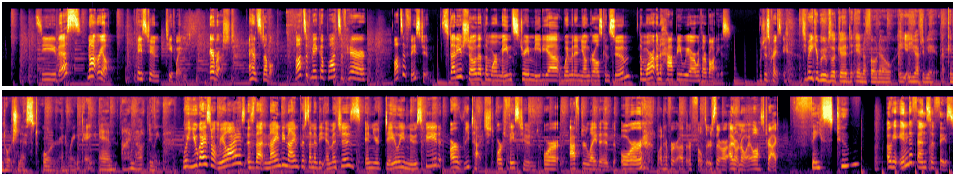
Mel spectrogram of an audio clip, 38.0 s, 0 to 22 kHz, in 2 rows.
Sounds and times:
Music: 0.0s - 38.0s
Speech: 0.7s - 14.6s, 15.2s - 38.0s.

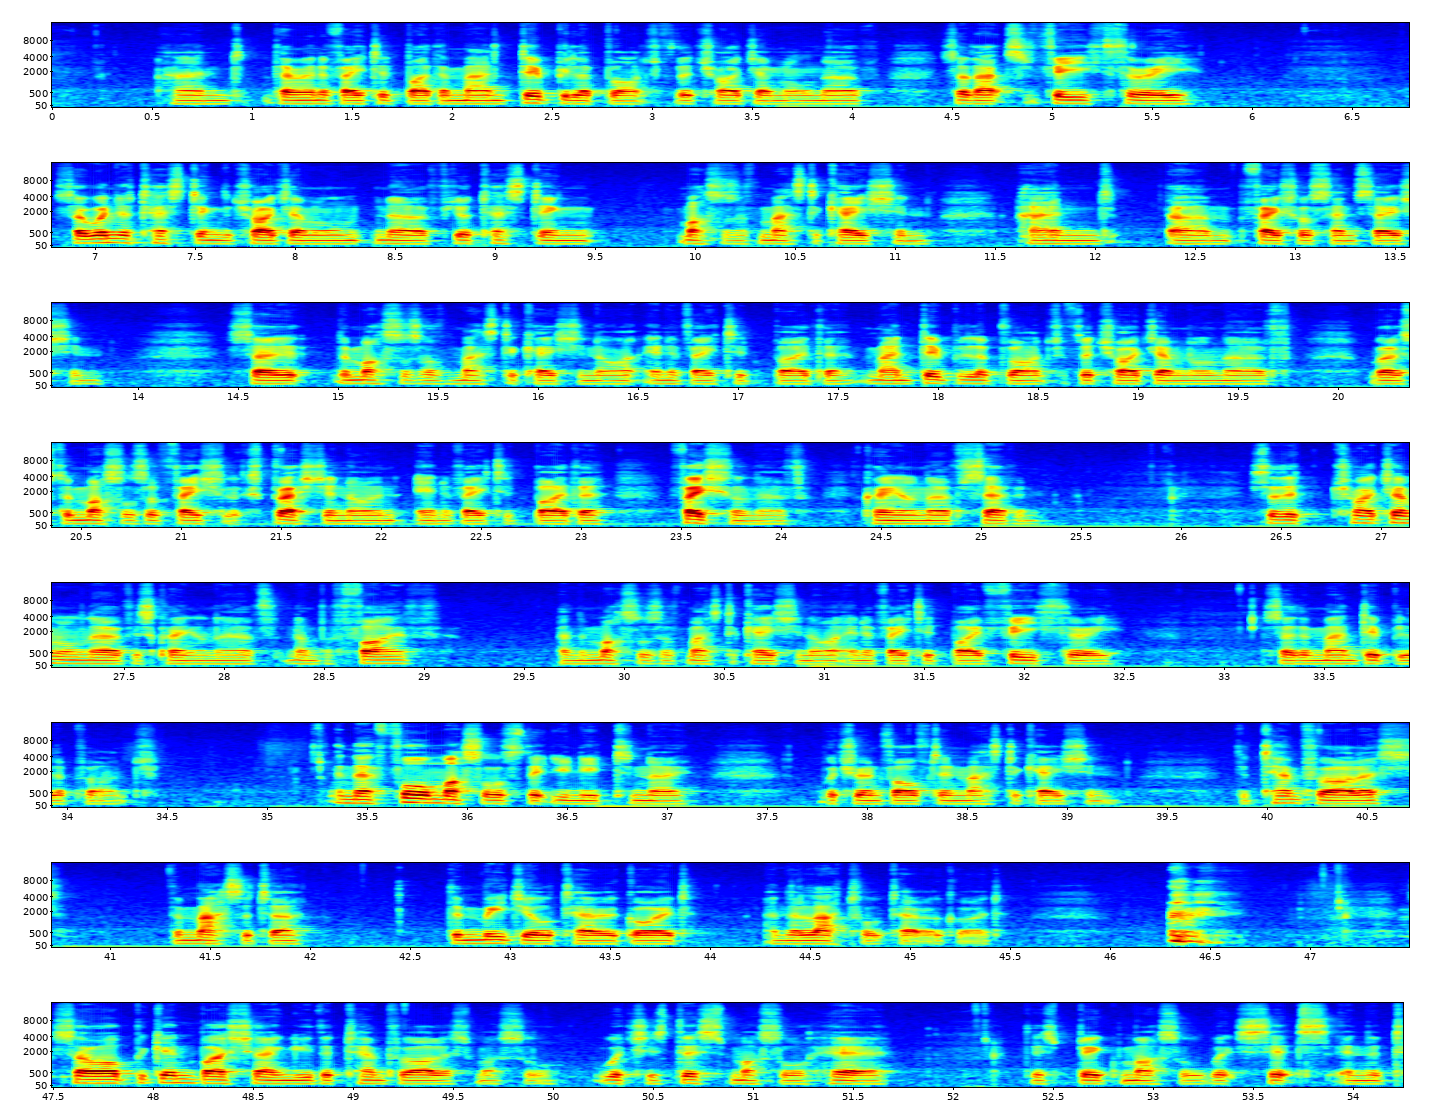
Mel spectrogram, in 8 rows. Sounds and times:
Speech: 0.6s - 5.8s, 6.8s - 13.9s, 14.5s - 25.4s, 26.4s - 32.5s, 33.2s - 34.5s, 35.2s - 37.2s, 37.8s - 39.3s, 39.9s - 42.1s, 42.7s - 45.5s, 47.5s - 51.8s, 52.4s - 54.2s.

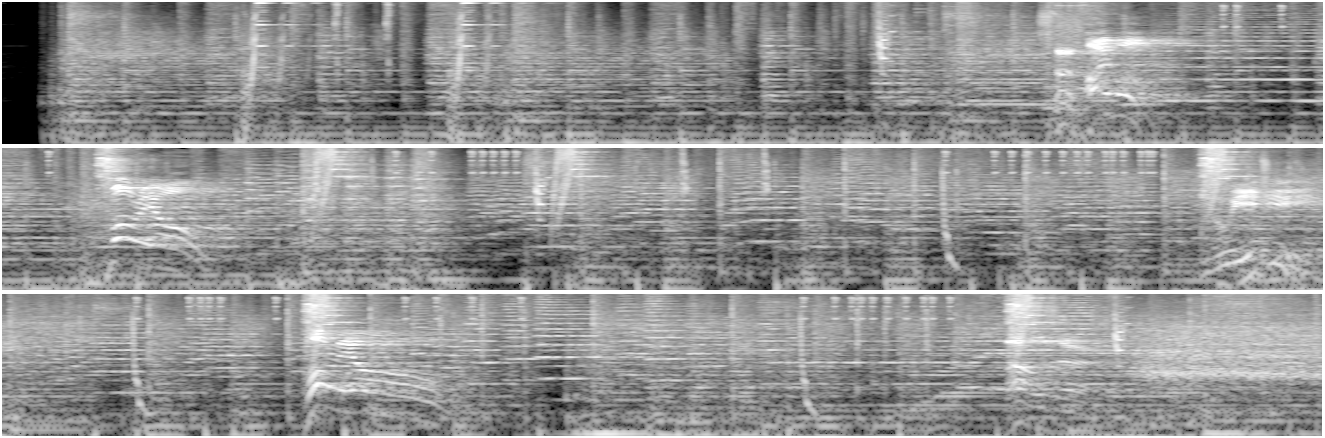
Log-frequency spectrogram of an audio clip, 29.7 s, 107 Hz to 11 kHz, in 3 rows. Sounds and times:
Music: 0.0s - 29.7s
Speech: 7.8s - 8.8s, 10.6s - 11.6s, 18.9s - 19.9s, 22.1s - 23.2s, 27.4s - 28.0s.

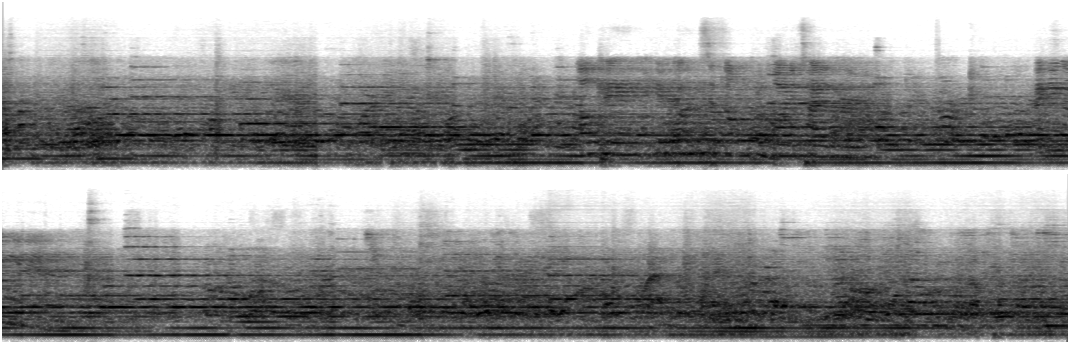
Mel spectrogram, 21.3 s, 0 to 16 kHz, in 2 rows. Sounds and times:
Music: 0.0s - 21.3s
Speech: 3.9s - 11.6s, 14.8s - 21.3s.

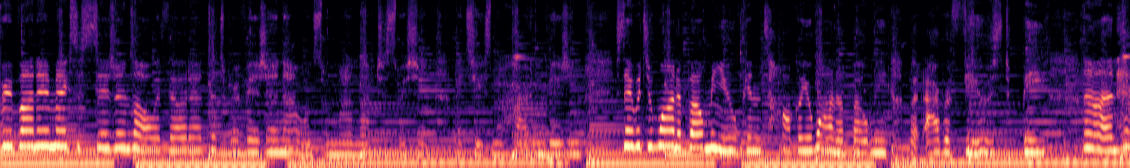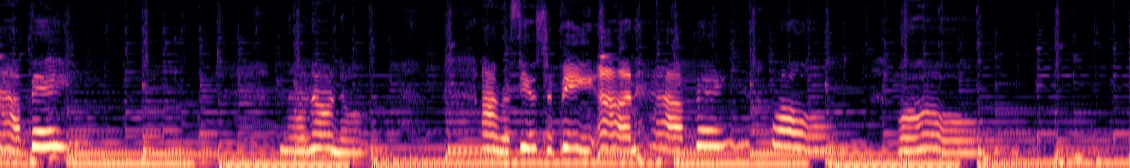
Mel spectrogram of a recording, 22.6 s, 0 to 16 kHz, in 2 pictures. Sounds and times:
Music: 0.0s - 22.6s.

